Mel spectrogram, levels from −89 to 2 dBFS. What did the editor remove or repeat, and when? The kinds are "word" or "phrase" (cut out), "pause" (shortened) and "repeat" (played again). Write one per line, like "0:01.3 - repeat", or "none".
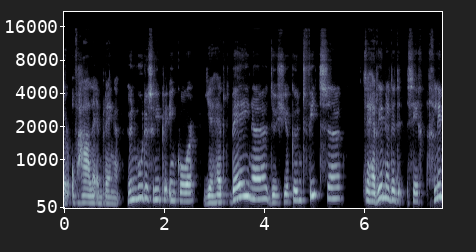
0:01.2 - pause
0:02.7 - pause
0:05.7 - pause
